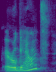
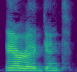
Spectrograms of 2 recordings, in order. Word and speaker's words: arrogant: should be pronounced arrogant arrogant but um usually the last vowel in a word um we change it to like almost a short I sound I arrogant see how my mouth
